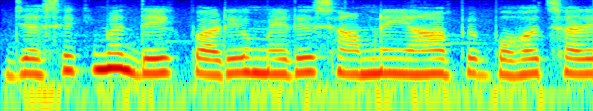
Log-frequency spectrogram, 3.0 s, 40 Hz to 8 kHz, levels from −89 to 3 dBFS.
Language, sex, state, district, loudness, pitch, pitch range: Hindi, female, Bihar, Patna, -14 LUFS, 245 Hz, 240-255 Hz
